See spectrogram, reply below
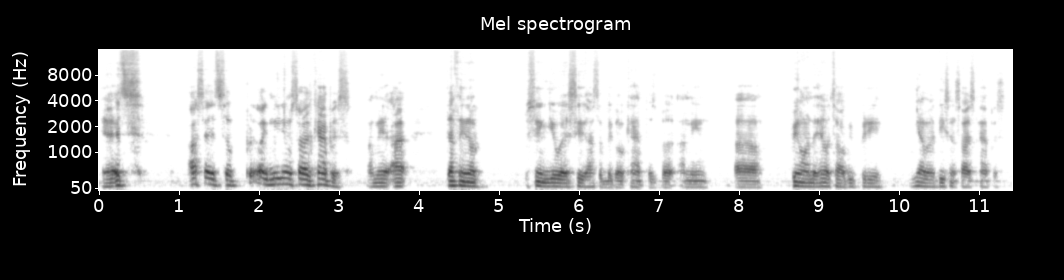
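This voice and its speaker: A young man, a college football player, answering interview questions in a halting way, with many "you know" fillers and restarts. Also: deep voice, dark tone. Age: young adult.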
